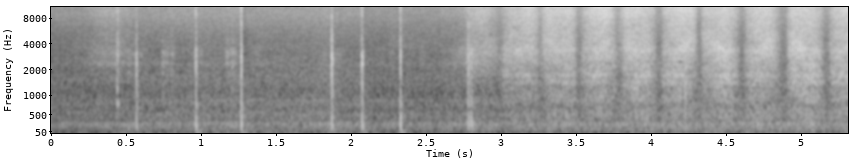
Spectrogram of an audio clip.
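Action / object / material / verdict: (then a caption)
scrape / paperback book cover / paper / none. Sharp, dry taps land on a solid purple-covered paperback book lying flat: about eight quick clicks spread unevenly over the first few seconds over a low background hum. Fingernails then scratch the cover in a steady back-and-forth rhythm, each stroke a bright, hissing rasp that swells and fades.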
